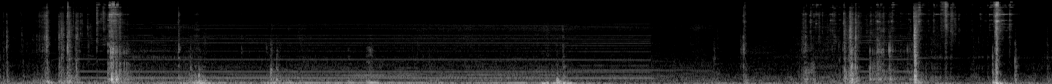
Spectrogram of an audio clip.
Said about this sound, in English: Let's go ahead and roll up my windows though.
